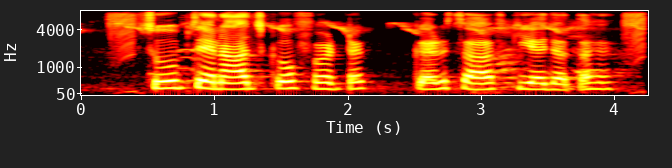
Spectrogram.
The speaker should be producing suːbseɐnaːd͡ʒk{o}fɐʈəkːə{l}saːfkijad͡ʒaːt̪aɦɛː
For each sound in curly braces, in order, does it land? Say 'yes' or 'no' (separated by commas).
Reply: yes, no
